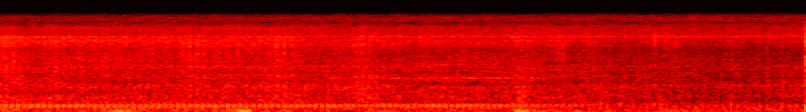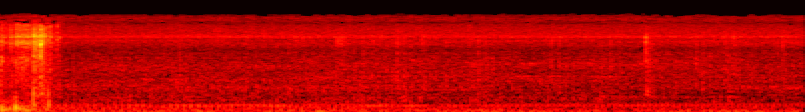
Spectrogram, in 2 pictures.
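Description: Small motorbike engine running steadily, dying down after about three seconds. A short, sharp knock comes about four seconds in.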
